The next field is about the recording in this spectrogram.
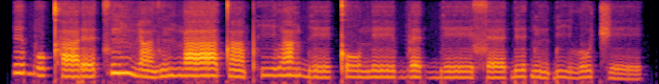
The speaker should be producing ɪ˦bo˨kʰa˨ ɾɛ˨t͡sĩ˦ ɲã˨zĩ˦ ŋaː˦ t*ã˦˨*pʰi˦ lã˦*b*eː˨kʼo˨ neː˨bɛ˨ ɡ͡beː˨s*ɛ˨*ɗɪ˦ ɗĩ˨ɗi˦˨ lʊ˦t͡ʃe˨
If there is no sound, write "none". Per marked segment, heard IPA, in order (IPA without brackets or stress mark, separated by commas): ã˨, ɡ͡b, ɛ˨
